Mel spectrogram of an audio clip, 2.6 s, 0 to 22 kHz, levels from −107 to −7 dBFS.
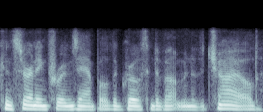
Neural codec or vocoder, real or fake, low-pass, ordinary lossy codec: codec, 16 kHz, 1 kbps, X-Codec, WavLM features, trained on Multilingual LibriSpeech; fake; 7.2 kHz; Opus, 16 kbps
